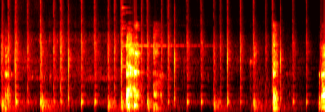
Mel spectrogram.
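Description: A man coughing harshly, a loud burst about two and a half seconds in and a shorter one near the end, while struggling to keep down a gallon of milk. Background music with a steady clicking beat plays throughout.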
